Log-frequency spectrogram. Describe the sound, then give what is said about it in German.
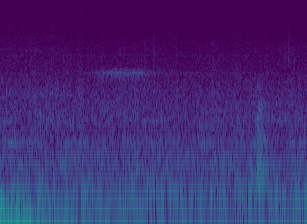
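Frogs croak and chatter in a dense, continuous chorus that stays faint and fairly steady throughout, with no voices. “Die Geräusche hört ihr auch klar und auch da ist wieder nicht klar zu definieren, also diese schnatternden Froschgeräusche”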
